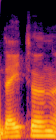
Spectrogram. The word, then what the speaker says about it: Dayton: So Dayton, you don't hear the T. Yeah, like if it sounds really British, like Dayton.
